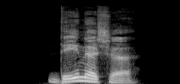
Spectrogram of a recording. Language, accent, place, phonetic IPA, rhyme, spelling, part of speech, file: German, Germany, Berlin, [ˈdɛːnɪʃə], -ɛːnɪʃə, dänische, adjective, De-dänische.ogg
- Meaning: inflection of dänisch: 1. strong/mixed nominative/accusative feminine singular 2. strong nominative/accusative plural 3. weak nominative all-gender singular 4. weak accusative feminine/neuter singular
